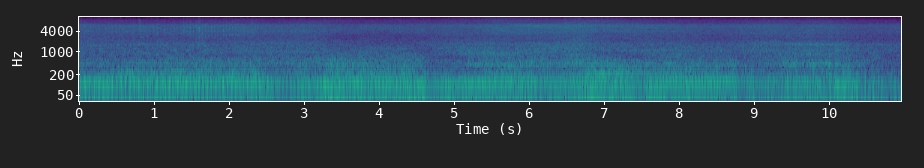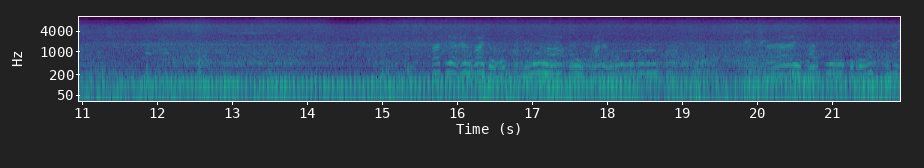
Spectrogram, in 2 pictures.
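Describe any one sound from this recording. Wind rumbles against the rider.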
